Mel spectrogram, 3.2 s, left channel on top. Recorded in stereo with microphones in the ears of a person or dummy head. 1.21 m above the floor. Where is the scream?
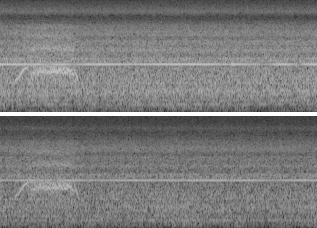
25° left (ahead or behind).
